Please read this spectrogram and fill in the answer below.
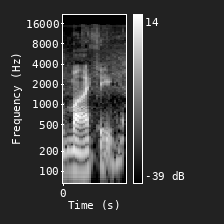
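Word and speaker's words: myki: The tram home with my Miki. – In Victoria, we have a card called Mikey, and it's not pronounced Miki. Thank you, Toby, for attempting that.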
